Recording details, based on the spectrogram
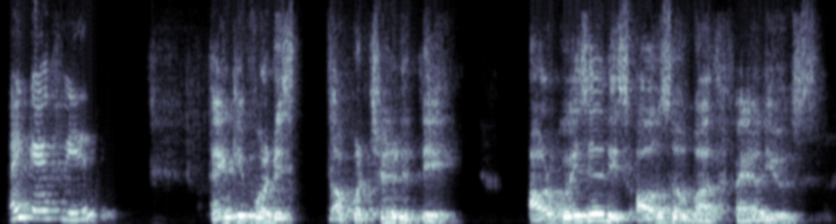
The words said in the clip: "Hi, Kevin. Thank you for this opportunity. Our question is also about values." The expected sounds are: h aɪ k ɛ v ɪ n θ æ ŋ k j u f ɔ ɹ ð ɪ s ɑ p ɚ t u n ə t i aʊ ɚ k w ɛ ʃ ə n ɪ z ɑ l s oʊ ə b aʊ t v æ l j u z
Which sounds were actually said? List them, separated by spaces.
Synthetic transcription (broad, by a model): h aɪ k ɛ f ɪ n t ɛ ŋ k j u f ɔ ɹ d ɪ s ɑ p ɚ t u n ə t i aʊ ɚ k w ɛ s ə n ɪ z ɑ l s oʊ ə b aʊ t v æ l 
